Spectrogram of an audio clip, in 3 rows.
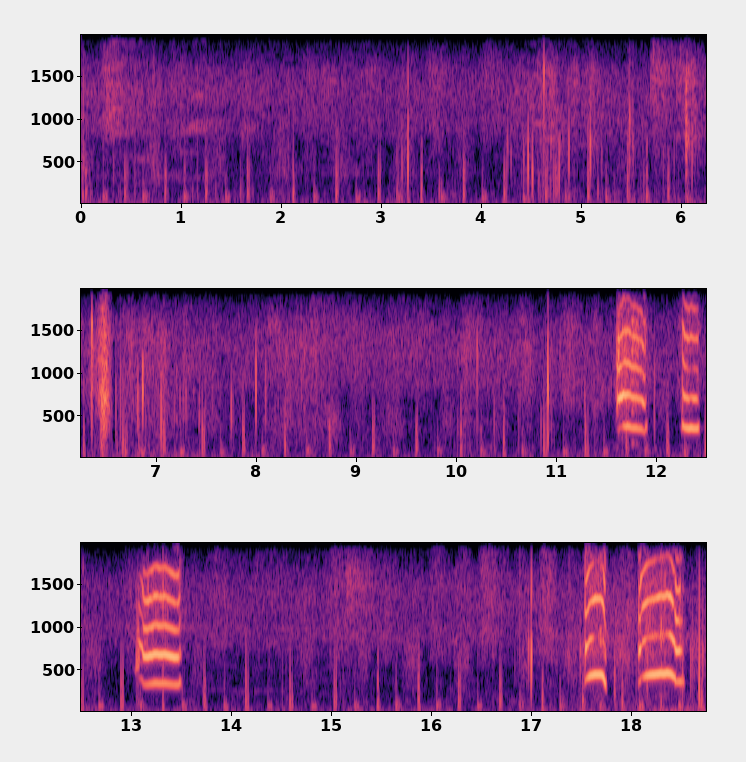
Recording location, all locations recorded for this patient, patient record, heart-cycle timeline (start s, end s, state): pulmonary valve (PV)
aortic valve (AV)+pulmonary valve (PV)+tricuspid valve (TV)+mitral valve (MV)
#Age: Infant
#Sex: Male
#Height: 69.0 cm
#Weight: 7.67 kg
#Pregnancy status: False
#Murmur: Absent
#Murmur locations: nan
#Most audible location: nan
#Systolic murmur timing: nan
#Systolic murmur shape: nan
#Systolic murmur grading: nan
#Systolic murmur pitch: nan
#Systolic murmur quality: nan
#Diastolic murmur timing: nan
#Diastolic murmur shape: nan
#Diastolic murmur grading: nan
#Diastolic murmur pitch: nan
#Diastolic murmur quality: nan
#Outcome: Abnormal
#Campaign: 2015 screening campaign
0.00	13.50	unannotated
13.50	13.57	S1
13.57	13.69	systole
13.69	13.77	S2
13.77	13.86	diastole
13.86	14.00	S1
14.00	14.12	systole
14.12	14.24	S2
14.24	14.35	diastole
14.35	14.43	S1
14.43	14.57	systole
14.57	14.66	S2
14.66	14.80	diastole
14.80	14.89	S1
14.89	15.01	systole
15.01	15.07	S2
15.07	15.22	diastole
15.22	15.31	S1
15.31	15.44	systole
15.44	15.51	S2
15.51	15.64	diastole
15.64	15.70	S1
15.70	15.86	systole
15.86	15.92	S2
15.92	16.05	diastole
16.05	16.12	S1
16.12	16.26	systole
16.26	16.32	S2
16.32	16.44	diastole
16.44	16.52	S1
16.52	16.66	systole
16.66	16.76	S2
16.76	16.86	diastole
16.86	16.96	S1
16.96	17.08	systole
17.08	17.20	S2
17.20	17.28	diastole
17.28	17.36	S1
17.36	17.49	systole
17.49	17.54	S2
17.54	18.75	unannotated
